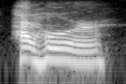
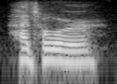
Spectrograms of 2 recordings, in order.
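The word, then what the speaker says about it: Hathor: So, they don't they didn't say T in ancient Egypt. No, they didn't say the th. So, it would be Hador. Hador, I believe, is how you would pronounce it correctly.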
